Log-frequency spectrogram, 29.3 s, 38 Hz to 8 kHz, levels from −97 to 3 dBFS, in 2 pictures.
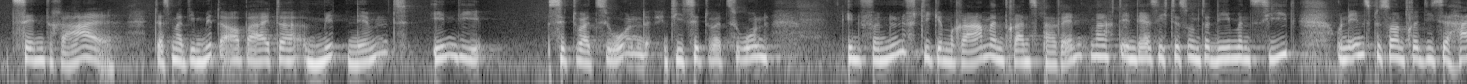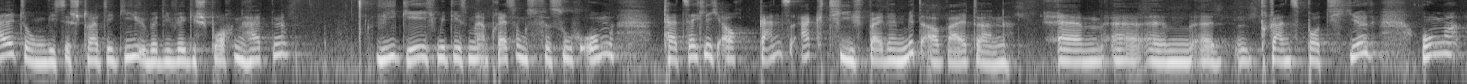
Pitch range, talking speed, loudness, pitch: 170-205 Hz, 105 wpm, -19 LUFS, 190 Hz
